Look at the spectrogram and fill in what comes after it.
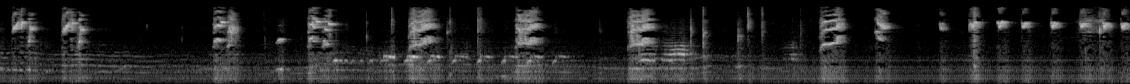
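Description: Crunchy raw fruit being bitten and chewed close to the microphone, with crisp crunches about once a second and a quicker run of them near the end.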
